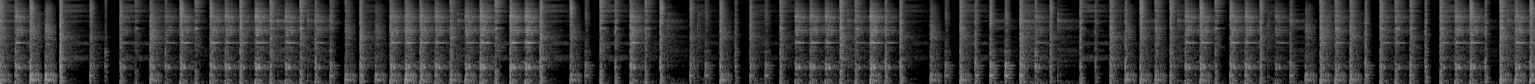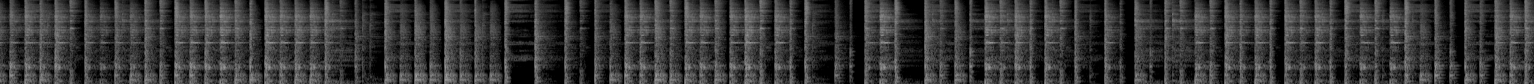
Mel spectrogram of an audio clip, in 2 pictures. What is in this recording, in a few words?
Cymbalz N Hatz More, Percussion Combos, 100; M-Audio; Pro Sessions VOL-38; Abstract World Fusion 2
